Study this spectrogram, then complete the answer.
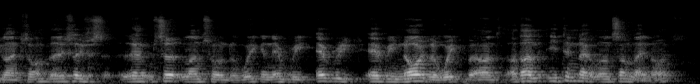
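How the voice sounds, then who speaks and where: A man with an Essex accent speaks very fast amid audible room echo. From England, Colchester, Essex. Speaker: oral history interviewee. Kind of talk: oral history interview. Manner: halting.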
